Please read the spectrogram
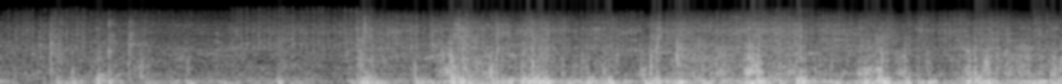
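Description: Mountain bike rolling over a dirt trail: tyre noise and the rattle of the bike, louder from about three seconds in.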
